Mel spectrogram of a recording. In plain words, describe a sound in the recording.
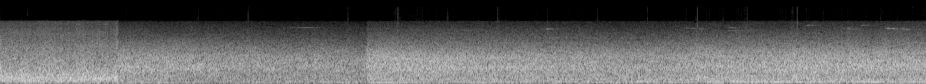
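A train rumbles and rattles loudly across a steel bridge.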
